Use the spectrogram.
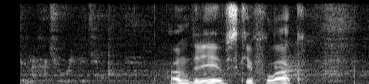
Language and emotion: Russian, neutral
